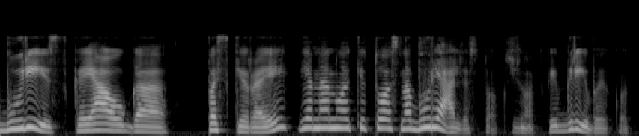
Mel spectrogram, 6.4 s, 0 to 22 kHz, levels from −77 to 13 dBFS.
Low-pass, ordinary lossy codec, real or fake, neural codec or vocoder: 7.2 kHz; MP3, 64 kbps; real; none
